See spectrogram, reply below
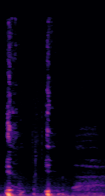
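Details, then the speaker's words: Two short, light coughs from an adult man in Tainan, deliberately faked to mock rumours of a severe pneumonia outbreak; he says he can hardly even fake it: voluntary imitated cough. "哇，连装都很难装这个演技太差了求一咳嗽而不可得"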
